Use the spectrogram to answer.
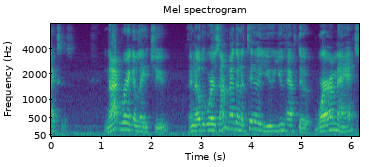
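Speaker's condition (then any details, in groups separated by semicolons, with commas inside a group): No condition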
